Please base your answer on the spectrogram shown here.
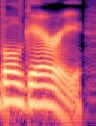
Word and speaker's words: Bulgari: Just remember, silent H in Hermes, that tricky nasal on in Vuitton, the hard G in Gucci, and of course, that surprising U sound in Bulgari.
